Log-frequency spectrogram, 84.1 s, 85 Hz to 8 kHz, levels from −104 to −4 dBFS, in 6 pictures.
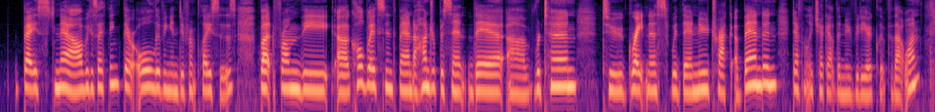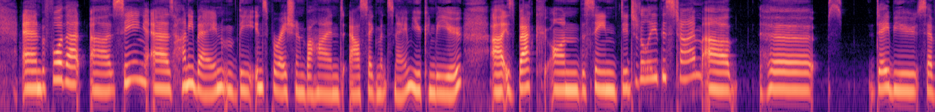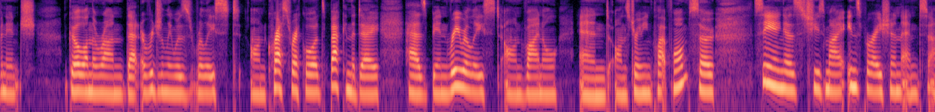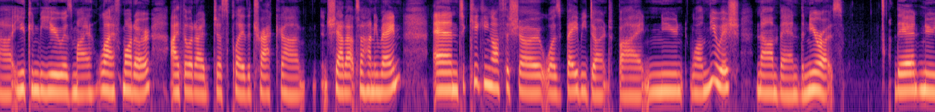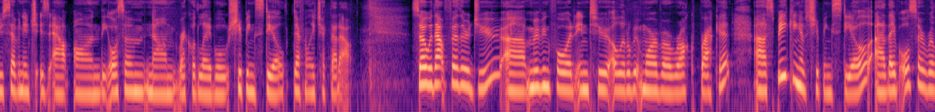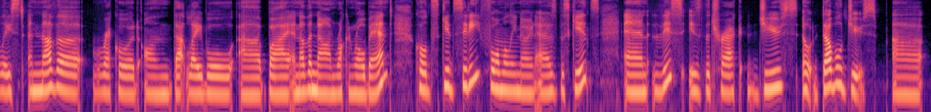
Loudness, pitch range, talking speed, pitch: -25 LUFS, 185-225 Hz, 155 wpm, 200 Hz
